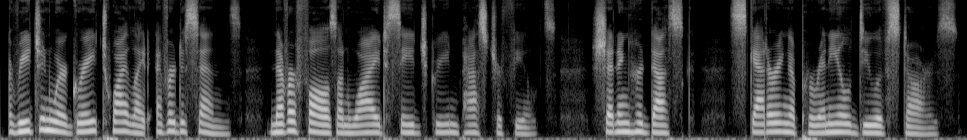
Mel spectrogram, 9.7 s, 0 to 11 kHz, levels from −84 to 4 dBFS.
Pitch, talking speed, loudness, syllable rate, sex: 185 Hz, 135 wpm, -19 LUFS, 4.5 syllables/s, female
